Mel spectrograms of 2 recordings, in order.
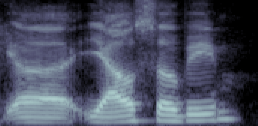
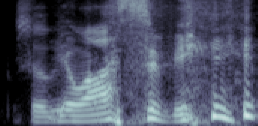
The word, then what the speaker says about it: YOASOBI: Isn't it Yaosobi? Yoasobi. Oh, fuck it. Dude, you suck with pronunciations. Holy shit. Yeah, sorry, I'm not fucking Japanese. But you don't have to be Japanese, just read, bro. It says YOASOBI. Let's just say that doesn't say Yaosobi.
